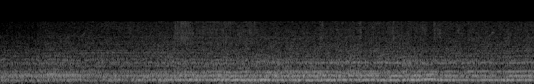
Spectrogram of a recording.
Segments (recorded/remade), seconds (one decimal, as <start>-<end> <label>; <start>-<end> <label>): 0.0-5.3 recorded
